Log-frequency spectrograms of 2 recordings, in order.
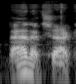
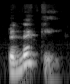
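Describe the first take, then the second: First: The name ends with a 'chak' sound. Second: The name ends with an 'ee' sound. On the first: The speaker calls it wrong. "He butchers your name all the time" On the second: The speaker calls it right. "it's right there"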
